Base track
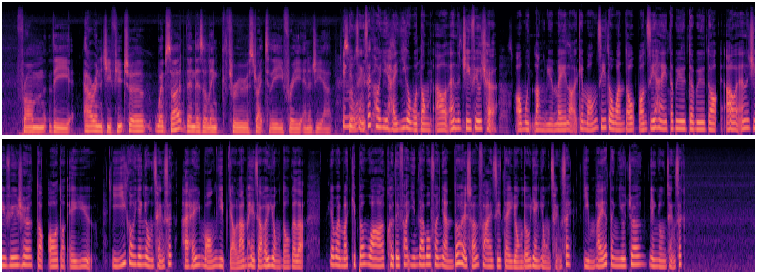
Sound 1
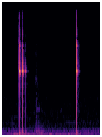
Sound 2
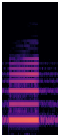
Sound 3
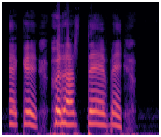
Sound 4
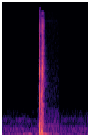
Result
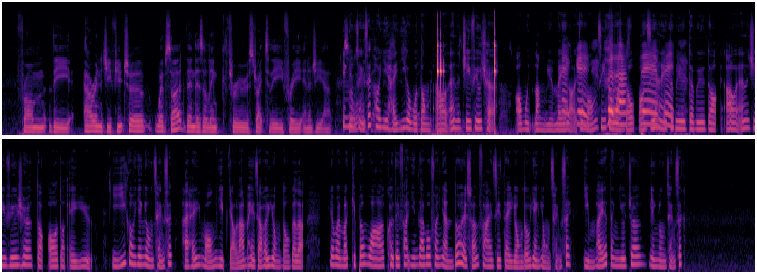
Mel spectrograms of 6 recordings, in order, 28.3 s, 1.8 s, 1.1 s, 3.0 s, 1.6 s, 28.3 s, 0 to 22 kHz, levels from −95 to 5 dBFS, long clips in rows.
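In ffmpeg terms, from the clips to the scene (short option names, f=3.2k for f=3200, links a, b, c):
-filter_complex "[0:a]volume=-17.5dB[a];[1:a]atrim=end=1.84,asetpts=PTS-STARTPTS,afade=t=in:d=0.004:c=hsin,afade=t=out:st=1.836:d=0.004:c=hsin,adelay=7840[b];[3:a]atrim=end=2.95,asetpts=PTS-STARTPTS,volume=-10dB,afade=t=in:d=0.004:c=hsin,afade=t=out:st=2.946:d=0.004:c=hsin,adelay=10360[c];[a][b][c]amix=inputs=3:normalize=0"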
